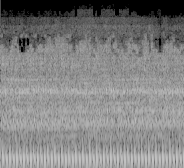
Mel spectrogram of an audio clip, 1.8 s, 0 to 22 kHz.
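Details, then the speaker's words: 4hp Hangkai single-cylinder petrol outboard restarting after carb run dry, fuel cock reopened: fast, even putter with no misses or knocks; running cleanly. "So that's it up, and again we can see the fuel line clearing out. You can hear the engine starting to go no"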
